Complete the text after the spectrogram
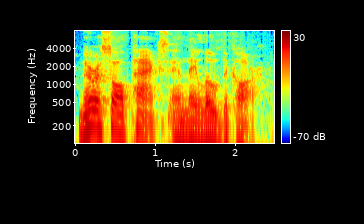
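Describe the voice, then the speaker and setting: A man's voice: medium pitch, animated, a little slow, darkish tone, husky. A man reading scripted narration for a radio drama as its narrator.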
